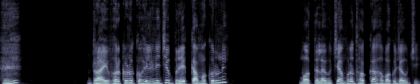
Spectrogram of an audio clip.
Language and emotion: Odia, fearful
